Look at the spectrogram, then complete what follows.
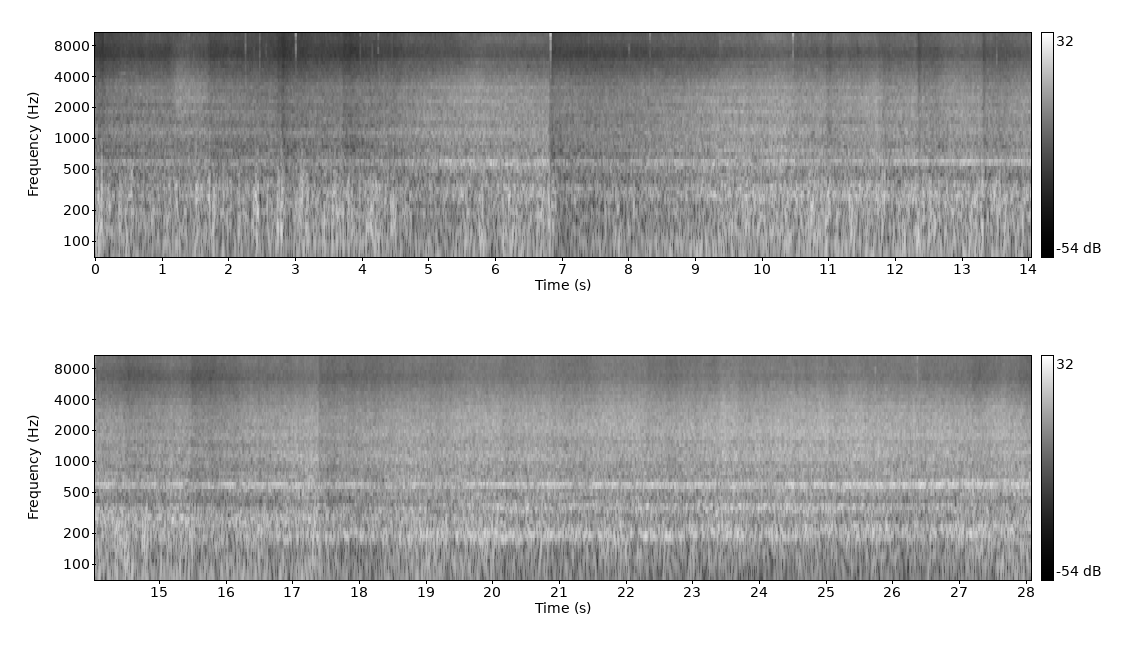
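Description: Electric locomotive running along the tracks and passing close by: a loud steady running noise, with a steady tone that grows stronger in the second half as it nears. Wind buffets the microphone at first.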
